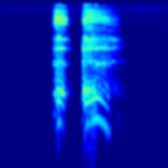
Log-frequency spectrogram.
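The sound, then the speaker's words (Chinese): A storyteller grandfather clears his throat in two bursts before beginning to recite a magic spell: a short rough catch followed by a longer, gravelly rumble, with no other sound around it. “故事爷爷清了清嗓子，开始念起了魔法咒语”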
